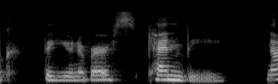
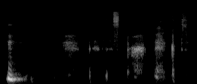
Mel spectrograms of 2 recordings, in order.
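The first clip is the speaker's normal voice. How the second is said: whispered irony; 3 semitones higher, faster than usual. Real, not acted. Mocks her own mistake.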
